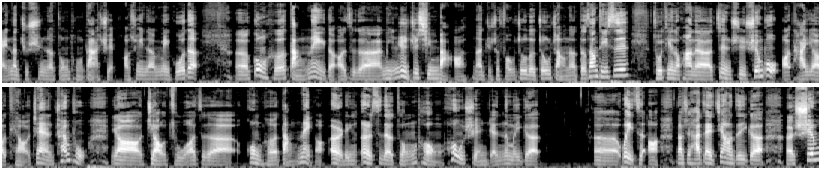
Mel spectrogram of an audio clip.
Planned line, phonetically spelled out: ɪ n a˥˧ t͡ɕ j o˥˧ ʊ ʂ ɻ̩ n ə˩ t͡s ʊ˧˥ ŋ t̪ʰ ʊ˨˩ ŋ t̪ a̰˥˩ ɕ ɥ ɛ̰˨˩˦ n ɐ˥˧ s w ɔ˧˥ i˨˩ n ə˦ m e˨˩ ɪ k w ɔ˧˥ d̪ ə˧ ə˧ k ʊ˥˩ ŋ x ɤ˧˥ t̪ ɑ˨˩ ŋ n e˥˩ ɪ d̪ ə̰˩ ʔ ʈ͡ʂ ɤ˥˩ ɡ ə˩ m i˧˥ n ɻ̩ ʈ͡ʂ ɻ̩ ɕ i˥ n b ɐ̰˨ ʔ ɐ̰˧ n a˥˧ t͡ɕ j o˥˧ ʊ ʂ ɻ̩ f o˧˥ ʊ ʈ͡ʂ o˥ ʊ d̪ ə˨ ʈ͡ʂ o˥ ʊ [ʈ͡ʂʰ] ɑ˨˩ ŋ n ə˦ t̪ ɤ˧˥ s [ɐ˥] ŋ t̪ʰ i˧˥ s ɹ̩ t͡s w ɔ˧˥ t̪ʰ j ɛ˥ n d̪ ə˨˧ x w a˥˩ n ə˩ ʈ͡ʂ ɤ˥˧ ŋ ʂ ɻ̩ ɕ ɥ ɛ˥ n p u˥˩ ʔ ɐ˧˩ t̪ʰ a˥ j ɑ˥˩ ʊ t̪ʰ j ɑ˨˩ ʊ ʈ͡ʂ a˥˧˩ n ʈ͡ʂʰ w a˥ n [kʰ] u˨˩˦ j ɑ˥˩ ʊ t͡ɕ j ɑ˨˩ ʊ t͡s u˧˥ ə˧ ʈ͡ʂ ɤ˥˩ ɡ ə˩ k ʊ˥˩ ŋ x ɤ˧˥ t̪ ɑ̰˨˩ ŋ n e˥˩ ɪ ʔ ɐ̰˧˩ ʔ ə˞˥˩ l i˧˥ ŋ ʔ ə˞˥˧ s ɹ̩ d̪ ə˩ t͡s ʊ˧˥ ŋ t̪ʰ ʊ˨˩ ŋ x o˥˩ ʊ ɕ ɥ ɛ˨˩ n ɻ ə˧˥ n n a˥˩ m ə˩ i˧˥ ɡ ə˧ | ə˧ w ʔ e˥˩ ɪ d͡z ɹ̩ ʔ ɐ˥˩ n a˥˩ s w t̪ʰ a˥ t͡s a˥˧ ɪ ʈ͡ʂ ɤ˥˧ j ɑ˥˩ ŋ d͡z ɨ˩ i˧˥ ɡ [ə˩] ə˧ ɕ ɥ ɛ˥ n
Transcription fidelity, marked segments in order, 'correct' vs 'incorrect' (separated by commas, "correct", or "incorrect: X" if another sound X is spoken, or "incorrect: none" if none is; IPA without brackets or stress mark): incorrect: ʈ͡ʂ, incorrect: ɑ˥, incorrect: pʰ, incorrect: ə˧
